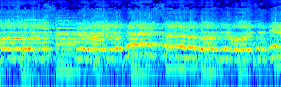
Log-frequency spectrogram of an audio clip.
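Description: Choir singing a rallying campaign song over instrumental backing, with long held notes and a moving bass line.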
